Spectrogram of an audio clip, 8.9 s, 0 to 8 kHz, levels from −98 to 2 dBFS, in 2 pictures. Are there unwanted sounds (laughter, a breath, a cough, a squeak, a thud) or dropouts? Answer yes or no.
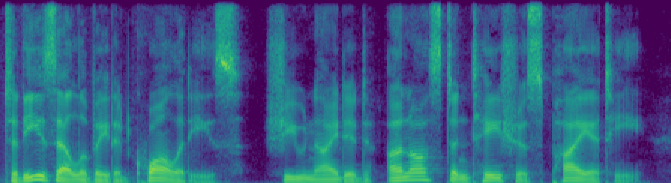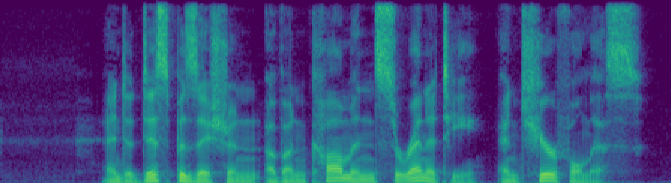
no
